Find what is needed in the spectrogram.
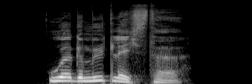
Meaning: inflection of urgemütlich: 1. strong/mixed nominative/accusative feminine singular superlative degree 2. strong nominative/accusative plural superlative degree
- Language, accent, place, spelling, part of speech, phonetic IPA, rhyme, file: German, Germany, Berlin, urgemütlichste, adjective, [ˈuːɐ̯ɡəˈmyːtlɪçstə], -yːtlɪçstə, De-urgemütlichste.ogg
